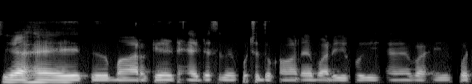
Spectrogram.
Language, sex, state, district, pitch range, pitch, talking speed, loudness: Hindi, male, Bihar, Katihar, 100-105 Hz, 105 Hz, 150 wpm, -19 LUFS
